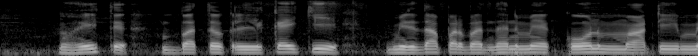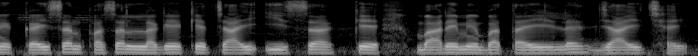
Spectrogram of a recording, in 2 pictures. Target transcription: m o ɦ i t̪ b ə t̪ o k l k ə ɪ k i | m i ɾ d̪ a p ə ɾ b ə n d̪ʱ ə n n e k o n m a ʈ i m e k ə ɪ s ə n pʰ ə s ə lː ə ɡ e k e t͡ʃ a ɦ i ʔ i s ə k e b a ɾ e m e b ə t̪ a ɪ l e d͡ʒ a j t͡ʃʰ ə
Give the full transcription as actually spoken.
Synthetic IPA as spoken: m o ɦ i t̪ b ə t̪ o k l k ə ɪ k i | m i ɾ d̪ a p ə ɾ b ə n d̪ʱ ə n m e k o n m a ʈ i m e k ə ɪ s ə n pʰ ə s ə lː ə ɡ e k e t͡ʃ a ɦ i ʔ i s ə k e b a ɾ e m e b ə t̪ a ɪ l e d͡ʒ a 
